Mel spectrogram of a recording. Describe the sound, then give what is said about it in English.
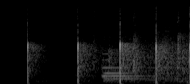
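A standing audience claps in unison: five sharp, loud claps at a steady, slightly quickening beat, with soft sustained musical tones coming in partway through. No one speaks. “And I want you to start clapping.”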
